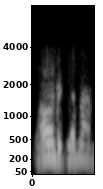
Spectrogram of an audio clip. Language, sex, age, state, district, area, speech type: Kannada, male, 60+, Karnataka, Dharwad, rural, conversation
